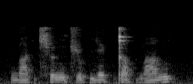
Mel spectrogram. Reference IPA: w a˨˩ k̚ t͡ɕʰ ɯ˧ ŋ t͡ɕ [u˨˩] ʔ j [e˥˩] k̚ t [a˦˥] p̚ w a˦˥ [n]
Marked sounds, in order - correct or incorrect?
correct, correct, incorrect: a˨˩, correct

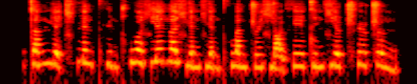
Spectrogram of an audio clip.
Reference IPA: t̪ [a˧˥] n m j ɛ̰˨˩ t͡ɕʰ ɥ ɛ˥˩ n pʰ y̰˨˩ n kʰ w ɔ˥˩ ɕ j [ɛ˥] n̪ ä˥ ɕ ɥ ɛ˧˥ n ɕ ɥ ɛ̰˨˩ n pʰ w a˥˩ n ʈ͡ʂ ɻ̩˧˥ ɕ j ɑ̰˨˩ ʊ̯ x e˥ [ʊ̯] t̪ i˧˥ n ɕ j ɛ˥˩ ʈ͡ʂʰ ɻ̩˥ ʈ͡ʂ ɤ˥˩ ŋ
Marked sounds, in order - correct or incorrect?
correct, correct, incorrect: ɪ̯

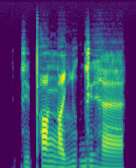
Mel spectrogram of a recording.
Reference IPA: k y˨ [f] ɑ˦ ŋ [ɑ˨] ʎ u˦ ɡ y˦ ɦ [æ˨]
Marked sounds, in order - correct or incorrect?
incorrect: pʰ, correct, correct

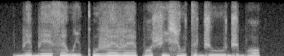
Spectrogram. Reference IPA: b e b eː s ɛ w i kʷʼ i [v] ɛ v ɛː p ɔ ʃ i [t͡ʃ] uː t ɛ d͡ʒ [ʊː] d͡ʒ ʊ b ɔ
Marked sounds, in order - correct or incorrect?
correct, incorrect: ɕ, incorrect: uː

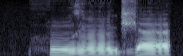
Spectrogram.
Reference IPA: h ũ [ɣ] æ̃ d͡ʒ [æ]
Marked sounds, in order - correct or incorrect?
correct, correct

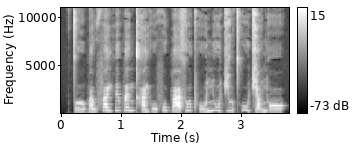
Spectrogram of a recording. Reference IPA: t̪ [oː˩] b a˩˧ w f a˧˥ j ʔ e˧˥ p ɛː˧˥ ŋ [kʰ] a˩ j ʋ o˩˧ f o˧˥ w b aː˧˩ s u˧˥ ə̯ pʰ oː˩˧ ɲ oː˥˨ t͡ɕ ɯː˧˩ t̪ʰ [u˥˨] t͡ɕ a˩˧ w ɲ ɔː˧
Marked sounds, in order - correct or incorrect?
incorrect: ɤː˩, correct, incorrect: uː˥˨

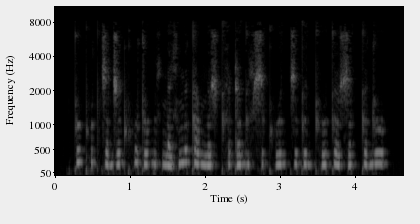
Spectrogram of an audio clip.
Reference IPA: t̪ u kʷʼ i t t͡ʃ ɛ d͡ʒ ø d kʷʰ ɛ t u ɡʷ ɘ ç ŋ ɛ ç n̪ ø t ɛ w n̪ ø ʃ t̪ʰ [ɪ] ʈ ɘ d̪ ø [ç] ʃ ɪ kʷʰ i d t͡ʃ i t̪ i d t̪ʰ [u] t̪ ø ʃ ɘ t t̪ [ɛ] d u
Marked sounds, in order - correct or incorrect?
correct, correct, correct, incorrect: ø

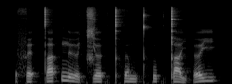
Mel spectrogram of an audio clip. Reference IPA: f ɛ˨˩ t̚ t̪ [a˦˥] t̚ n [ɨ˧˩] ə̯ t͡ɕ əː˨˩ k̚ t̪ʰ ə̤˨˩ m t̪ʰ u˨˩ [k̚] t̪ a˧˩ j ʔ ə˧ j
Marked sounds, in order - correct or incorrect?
correct, correct, correct

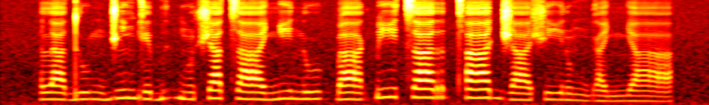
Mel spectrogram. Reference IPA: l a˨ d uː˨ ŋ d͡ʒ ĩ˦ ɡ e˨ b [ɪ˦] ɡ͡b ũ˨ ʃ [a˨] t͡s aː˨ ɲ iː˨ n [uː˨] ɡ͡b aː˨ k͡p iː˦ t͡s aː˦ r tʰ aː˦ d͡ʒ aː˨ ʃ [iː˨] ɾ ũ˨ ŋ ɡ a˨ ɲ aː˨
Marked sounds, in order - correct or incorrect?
correct, incorrect: a˦, correct, correct

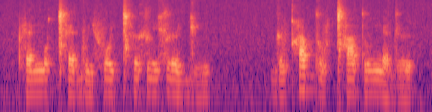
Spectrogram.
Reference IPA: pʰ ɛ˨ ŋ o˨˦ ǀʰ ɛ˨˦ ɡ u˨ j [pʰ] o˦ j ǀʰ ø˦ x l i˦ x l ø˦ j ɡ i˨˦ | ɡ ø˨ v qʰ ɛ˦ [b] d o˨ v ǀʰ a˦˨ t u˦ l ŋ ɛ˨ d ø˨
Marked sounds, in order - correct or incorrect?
incorrect: f, correct

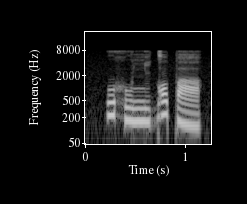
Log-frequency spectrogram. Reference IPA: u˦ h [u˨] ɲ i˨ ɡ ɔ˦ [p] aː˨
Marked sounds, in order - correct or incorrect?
correct, correct

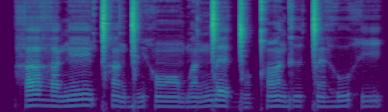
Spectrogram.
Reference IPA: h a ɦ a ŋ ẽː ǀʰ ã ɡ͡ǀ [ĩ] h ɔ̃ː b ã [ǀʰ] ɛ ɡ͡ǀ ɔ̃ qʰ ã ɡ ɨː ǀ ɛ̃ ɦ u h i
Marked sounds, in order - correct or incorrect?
correct, incorrect: ŋ͡ǀ

